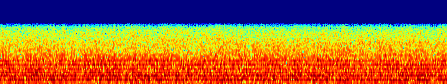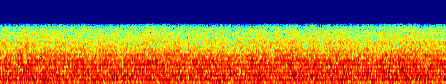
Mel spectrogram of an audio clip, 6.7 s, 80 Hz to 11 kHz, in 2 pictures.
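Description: Steady turboprop engine and propeller noise of a Cessna Caravan amphibian's PT6A engine, heard from inside the cabin as a dense, even noise with a steady low hum underneath.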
